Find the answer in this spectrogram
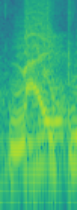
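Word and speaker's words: night: Silent लगे नाइट में जैसे GHT साइलेंट हो जाए है ऐसे वाबखत स्वरूप साइलेंट है।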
